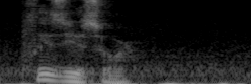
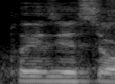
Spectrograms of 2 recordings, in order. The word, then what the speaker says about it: plesiosaur: It is pronounced. Plesiosaur. Huh? Plesiosaur. Please what? Plesiosaur. Plesiosaurus.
